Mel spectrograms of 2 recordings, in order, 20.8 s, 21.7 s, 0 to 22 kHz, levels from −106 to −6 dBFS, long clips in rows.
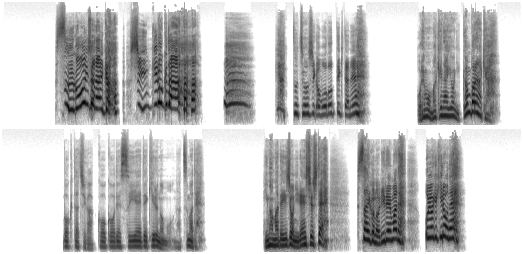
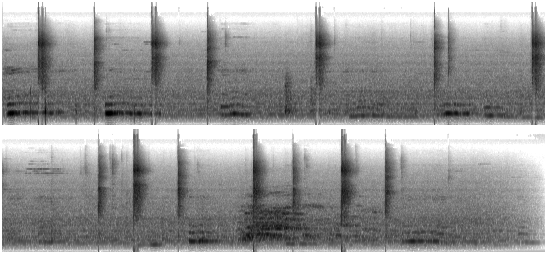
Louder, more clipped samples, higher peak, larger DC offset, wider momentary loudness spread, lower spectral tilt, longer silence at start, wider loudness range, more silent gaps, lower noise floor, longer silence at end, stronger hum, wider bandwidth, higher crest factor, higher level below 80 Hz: second, -19 LUFS vs -15 LUFS; neither; about the same, -2 dBFS vs 0 dBFS; neither; second, 20 LU vs 23 LU; first, -3 dB/octave vs 0 dB/octave; first, 1.1 s vs 0 s; first, 15 LU vs 10 LU; neither; first, -84 dBFS vs -46 dBFS; first, 1.25 s vs 0.45 s; neither; about the same, over 20 kHz vs 19 kHz; about the same, 20 dB vs 20 dB; second, -76 dBFS vs -58 dBFS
